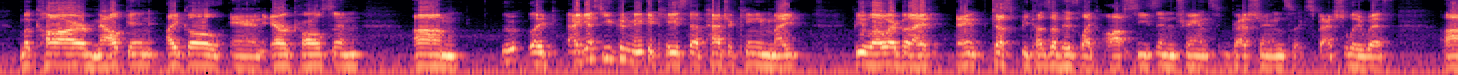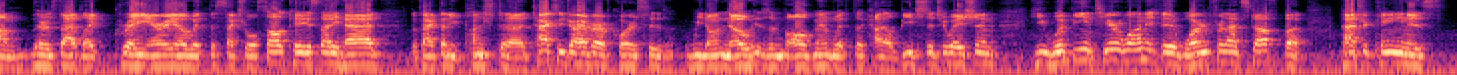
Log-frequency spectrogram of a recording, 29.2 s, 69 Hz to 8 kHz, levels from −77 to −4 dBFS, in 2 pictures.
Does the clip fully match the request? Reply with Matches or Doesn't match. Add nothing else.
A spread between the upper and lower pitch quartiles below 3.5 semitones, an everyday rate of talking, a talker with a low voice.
Matches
